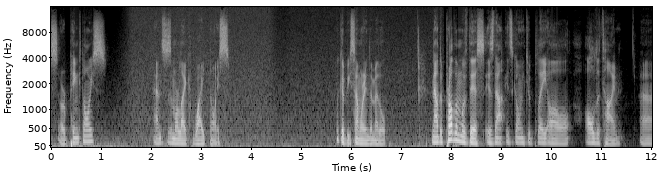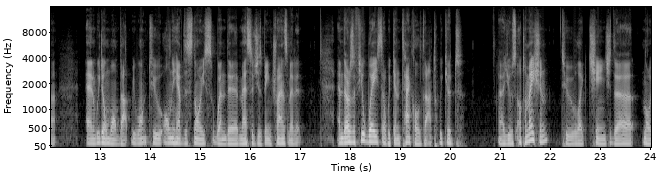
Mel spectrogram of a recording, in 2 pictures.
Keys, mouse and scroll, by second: 1.0 click, 4.3-6.0 drag, 7.8 click.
